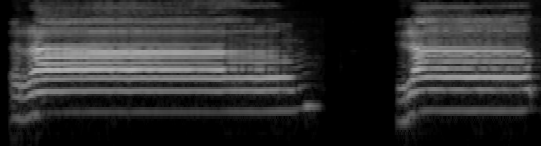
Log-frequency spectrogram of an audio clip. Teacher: प्लुत स्वर लगने के कारण देर से आवाज आ रही है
